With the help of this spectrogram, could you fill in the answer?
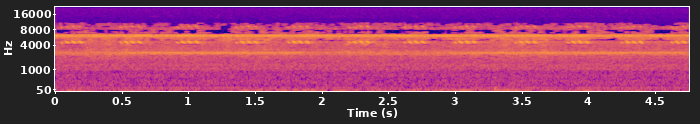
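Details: Cricket chirps, heard alongside cicadas, come in an even train of brief high pulses roughly every half second, layered over a steady shrill insect hum and a faint low hum, presented as calming sound to mask tinnitus.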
